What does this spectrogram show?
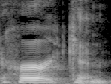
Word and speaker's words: Hurricane: have you here um are you anywhere near Hurricane West Virginia because one of my dear friends is uh hometown is Hurricane West Virginia so uh it's spelled like hurricane but they pronounce it hurricane so anyway here is one of the cards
